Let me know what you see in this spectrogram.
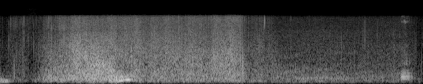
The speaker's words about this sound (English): Well, there's one result. I mean, mostly it's just rustling. But if you listen carefully, there's a little treat of a fart just at the end. But only a little tiny... Listen, this is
